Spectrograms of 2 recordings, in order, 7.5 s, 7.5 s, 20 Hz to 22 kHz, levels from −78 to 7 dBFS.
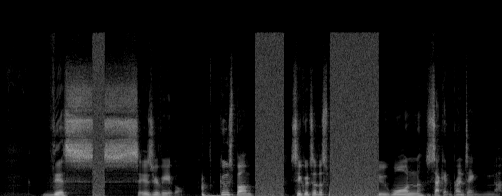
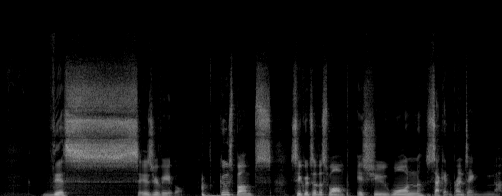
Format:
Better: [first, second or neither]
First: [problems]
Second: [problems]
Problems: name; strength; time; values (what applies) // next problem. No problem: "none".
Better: second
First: audio cutting out; filled with static; at 1.5 s, at 4 s and at 5 s for 0.5 s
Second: none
